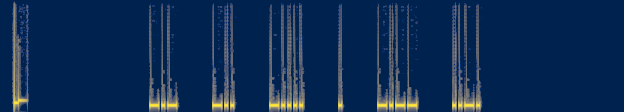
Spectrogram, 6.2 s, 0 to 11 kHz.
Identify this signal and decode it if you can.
Morse code, heard as a keyed tone, about 40 wpm, spaced as for 19 wpm, 700 Hz. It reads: KD6EYF
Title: USA Call Signs - 4x Character Spacing - 40wpm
